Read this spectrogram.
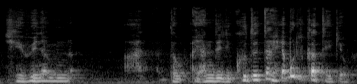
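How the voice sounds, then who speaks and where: A man's voice: on the high side, sing-song, quick pace, dark tone, reverberant. A man pastor preaching at an evening prayer meeting, talking to the congregation in a colloquial, conversational way and often asking them rhetorical questions.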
